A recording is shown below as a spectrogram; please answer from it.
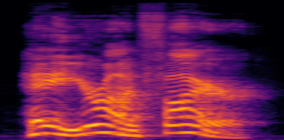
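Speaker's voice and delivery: acted-out, high-pitched yell. Retelling a riding buddy's warning at a traffic light: imitating someone yelling. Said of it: "he yells at me".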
